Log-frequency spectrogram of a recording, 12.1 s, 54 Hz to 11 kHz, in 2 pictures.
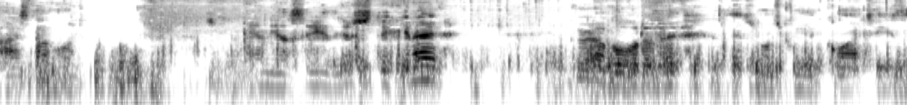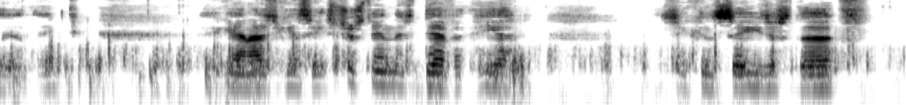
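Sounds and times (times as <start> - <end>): man talking: 0.0 - 0.6, 1.4 - 3.1, 3.8 - 9.6, 10.5 - 11.8.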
